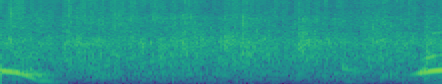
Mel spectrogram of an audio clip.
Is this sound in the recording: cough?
no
